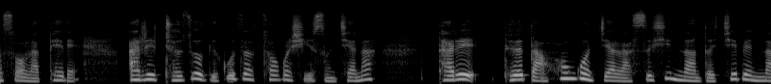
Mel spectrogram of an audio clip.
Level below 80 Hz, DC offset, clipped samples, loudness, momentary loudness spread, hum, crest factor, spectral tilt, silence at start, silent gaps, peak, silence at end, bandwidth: -80 dBFS; under 0.1%; under 0.1%; -34 LUFS; 11 LU; none; 18 dB; -5 dB/octave; 0 s; none; -18 dBFS; 0 s; 15 kHz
